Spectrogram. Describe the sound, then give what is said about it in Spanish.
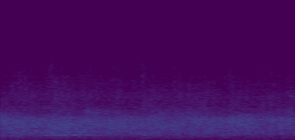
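A church audience applauding loudly: a dense, continuous wash of clapping that holds a steady level throughout, with no pauses and no voices. “Los que lo creen, denle un aplauso a Dios bien fuerte”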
